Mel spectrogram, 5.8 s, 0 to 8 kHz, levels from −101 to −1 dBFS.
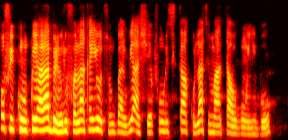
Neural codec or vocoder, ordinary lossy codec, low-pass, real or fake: codec, 16 kHz, 6 kbps, DAC; none; 7.2 kHz; fake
